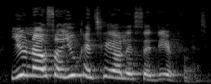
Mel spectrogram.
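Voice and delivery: normal talking voice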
